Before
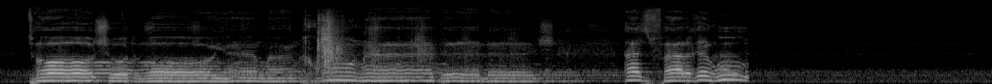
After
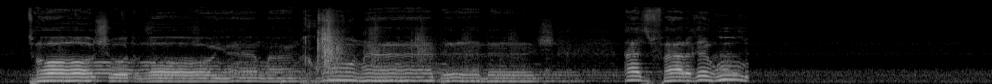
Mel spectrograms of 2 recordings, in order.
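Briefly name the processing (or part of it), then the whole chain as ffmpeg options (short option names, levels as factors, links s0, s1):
exciter from parts: -filter_complex "[0:a]asettb=1/sr,asplit=3[s0][s1][s2];[s0]atrim=end=0.954[s3];[s1]atrim=start=0.95:end=2.81,asetpts=PTS-STARTPTS,afade=t=in:d=0.004:c=qsin,afade=t=out:st=1.856:d=0.004:c=qsin,highpass=180[s4];[s2]atrim=start=2.806[s5];[s3][s4]acrossfade=d=0.004:c1=hsin:c2=qsin[s6];[s6][s5]acrossfade=d=0.004:c1=qsin:c2=hsin,asplit=2[s7][s8];[s8]highpass=f=2200:w=0.5412,highpass=f=2200:w=1.3066,asoftclip=type=tanh:threshold=0.075,highpass=f=4600:w=0.5412,highpass=f=4600:w=1.3066,volume=0.531[s9];[s7][s9]amix=inputs=2:normalize=0"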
